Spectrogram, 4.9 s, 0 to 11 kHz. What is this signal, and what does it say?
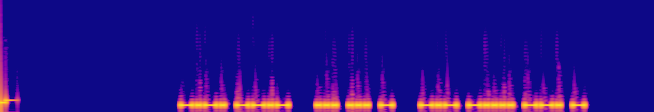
Morse code, heard as a keyed tone, about 40 wpm, 700 Hz. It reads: CQ SST K6GT
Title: K1USN SST QSO Practice - 40wpm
